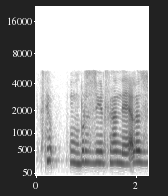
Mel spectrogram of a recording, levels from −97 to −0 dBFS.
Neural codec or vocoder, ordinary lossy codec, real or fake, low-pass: none; MP3, 48 kbps; real; 5.4 kHz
